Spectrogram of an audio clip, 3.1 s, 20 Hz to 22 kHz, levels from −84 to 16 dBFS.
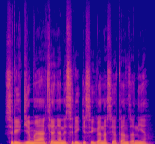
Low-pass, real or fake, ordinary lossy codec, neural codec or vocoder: none; real; none; none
